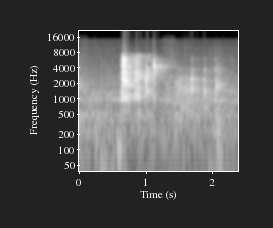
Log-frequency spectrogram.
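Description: A burst of high-pitched, squeaky laughter starting about half a second in, trailing off into a few short squeaks.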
